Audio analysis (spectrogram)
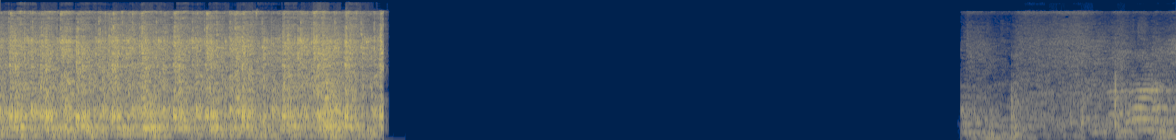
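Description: A sewing machine stitches the hem of a short knicker in a steady, dense whirring burst, then stops completely for about three seconds before running again more quietly.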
